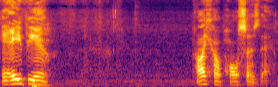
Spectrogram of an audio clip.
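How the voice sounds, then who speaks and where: Speaking slowly in a mellow, medium-pitched voice, a hobbyist presents his radio collection in a casual vlog. His manner is rambling, offhand, and sweary, and he films on a phone in his hand.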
